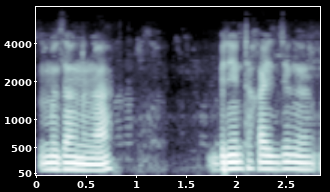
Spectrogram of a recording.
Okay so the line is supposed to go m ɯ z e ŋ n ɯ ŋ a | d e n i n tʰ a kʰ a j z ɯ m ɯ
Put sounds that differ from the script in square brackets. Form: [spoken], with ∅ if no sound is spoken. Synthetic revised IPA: m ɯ z [a] ŋ n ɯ ŋ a | [b] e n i n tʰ a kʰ a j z ɯ [ŋ] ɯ

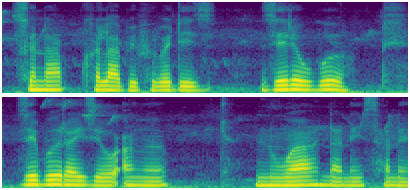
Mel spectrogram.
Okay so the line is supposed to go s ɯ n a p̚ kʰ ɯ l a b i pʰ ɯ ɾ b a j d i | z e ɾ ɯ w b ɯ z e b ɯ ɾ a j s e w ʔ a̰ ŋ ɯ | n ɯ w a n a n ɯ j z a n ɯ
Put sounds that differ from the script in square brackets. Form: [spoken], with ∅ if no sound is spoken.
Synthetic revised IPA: s ɯ n a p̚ kʰ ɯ l a b i pʰ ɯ ɾ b a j d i | z e ɾ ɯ w b ɯ z e b ɯ ɾ a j [z] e w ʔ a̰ ŋ ɯ | n [u] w a n a n ɯ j [s] a n ɯ

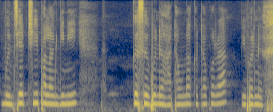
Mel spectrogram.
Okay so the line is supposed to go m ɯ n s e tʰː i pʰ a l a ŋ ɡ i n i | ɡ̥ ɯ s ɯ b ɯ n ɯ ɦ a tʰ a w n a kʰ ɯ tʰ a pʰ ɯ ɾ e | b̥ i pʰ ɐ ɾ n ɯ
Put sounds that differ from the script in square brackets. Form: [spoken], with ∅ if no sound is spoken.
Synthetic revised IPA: m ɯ n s e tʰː i pʰ a l a ŋ ɡ i n i | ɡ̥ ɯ s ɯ b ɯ n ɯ ɦ a tʰ a w n a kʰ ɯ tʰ a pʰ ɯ ɾ [a] | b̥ i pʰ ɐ ɾ n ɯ

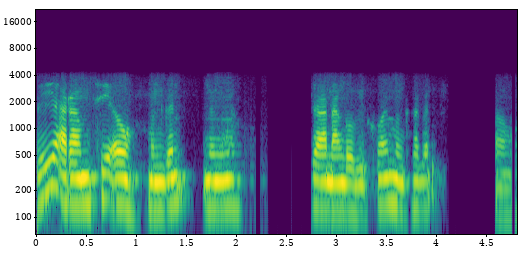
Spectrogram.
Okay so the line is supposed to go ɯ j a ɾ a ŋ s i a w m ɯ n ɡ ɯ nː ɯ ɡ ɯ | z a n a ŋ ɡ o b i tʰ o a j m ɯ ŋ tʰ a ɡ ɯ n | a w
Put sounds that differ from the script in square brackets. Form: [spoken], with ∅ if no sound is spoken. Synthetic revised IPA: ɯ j a ɾ a [m] s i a w m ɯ n ɡ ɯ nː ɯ [ŋ] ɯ | z a n a ŋ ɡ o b i [kʰ] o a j m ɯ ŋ [kʰ] a ɡ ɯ n | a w

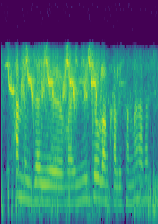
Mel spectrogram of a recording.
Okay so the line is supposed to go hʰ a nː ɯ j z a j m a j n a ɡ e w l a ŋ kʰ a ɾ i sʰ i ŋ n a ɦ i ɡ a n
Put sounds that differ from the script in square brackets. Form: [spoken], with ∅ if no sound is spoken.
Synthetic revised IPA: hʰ a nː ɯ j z a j m a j n [i] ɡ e w l a ŋ kʰ a [l] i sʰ [a] ŋ n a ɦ [a] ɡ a n

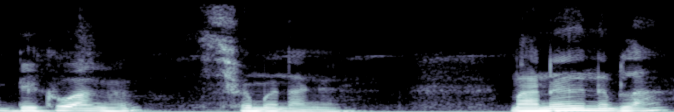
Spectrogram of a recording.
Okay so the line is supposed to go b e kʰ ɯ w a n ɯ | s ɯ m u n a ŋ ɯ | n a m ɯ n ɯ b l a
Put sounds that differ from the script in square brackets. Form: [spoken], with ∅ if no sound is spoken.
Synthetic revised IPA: b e kʰ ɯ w a [ŋ] ɯ | s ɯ m [ɯ] n a ŋ ɯ | [m] a [n] ɯ n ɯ b l a

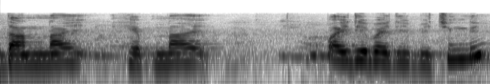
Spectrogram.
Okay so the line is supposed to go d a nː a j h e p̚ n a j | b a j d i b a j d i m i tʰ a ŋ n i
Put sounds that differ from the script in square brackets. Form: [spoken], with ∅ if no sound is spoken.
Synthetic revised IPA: d a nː a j h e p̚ n a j | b a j d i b a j d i [b] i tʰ [i] ŋ n i

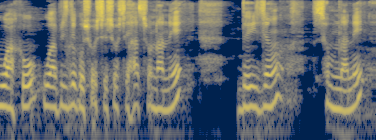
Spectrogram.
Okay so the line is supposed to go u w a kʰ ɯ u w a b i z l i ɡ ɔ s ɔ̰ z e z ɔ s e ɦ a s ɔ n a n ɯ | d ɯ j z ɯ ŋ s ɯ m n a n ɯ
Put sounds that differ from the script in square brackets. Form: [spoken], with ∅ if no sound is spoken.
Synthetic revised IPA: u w a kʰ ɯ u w a b i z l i ɡ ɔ s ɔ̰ [s] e [s] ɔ s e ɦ a s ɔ n a n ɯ | d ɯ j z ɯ ŋ s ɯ m n a n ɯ

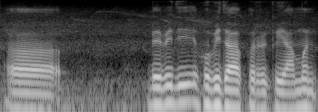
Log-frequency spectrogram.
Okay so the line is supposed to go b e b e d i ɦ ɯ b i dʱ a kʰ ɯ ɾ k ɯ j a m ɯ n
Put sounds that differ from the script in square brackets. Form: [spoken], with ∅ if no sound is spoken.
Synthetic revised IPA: b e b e d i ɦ [u] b i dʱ a [pʰ] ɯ ɾ [ɡ] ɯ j a m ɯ n

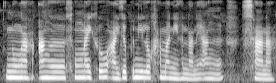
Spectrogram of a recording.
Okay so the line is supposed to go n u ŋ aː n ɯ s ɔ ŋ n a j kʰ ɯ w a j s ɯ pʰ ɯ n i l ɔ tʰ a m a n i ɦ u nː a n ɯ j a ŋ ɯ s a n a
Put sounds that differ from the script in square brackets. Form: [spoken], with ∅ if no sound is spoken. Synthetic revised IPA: n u ŋ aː [ŋ] ɯ s ɔ ŋ n a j kʰ ɯ w a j [z] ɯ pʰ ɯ n i l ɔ [kʰ] a m a n i ɦ [ɯ] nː a n ɯ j a ŋ ɯ s a n a

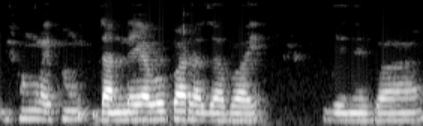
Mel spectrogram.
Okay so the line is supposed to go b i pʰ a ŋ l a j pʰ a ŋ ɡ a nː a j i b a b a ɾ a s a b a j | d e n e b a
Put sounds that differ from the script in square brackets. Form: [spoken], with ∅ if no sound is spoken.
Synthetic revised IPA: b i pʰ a ŋ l a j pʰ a ŋ [d] a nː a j [a] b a b a ɾ a [z] a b a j | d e n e b a

